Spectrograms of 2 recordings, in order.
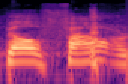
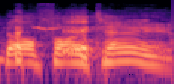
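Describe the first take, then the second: First: It is said the local way. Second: It is said the usual way. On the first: This is how the locals say the name. "they call it Bellefontaine" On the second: This is how the name is usually said elsewhere. "and not Bellefontaine"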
